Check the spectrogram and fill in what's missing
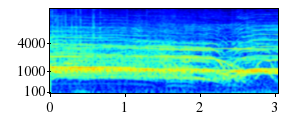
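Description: Fans at the Warped Tour festival scream together in a loud, dense, high-pitched wall of shrieks and squeals that swell and waver continuously up close.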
